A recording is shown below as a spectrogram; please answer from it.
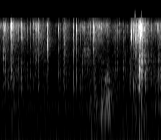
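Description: Plastic wrapper on a sealed trading-card pack crinkling and tearing as it is opened by hand. The crackles come irregularly, with a louder burst near the end.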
